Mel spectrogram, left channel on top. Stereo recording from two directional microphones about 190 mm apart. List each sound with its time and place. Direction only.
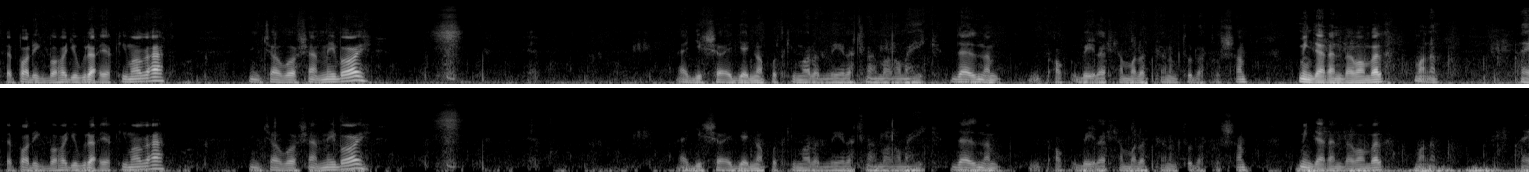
0.0 s speech: 40° left (ahead or behind)
4.4 s a sound: 35° left (ahead or behind)
6.8 s speech: 40° left (ahead or behind)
